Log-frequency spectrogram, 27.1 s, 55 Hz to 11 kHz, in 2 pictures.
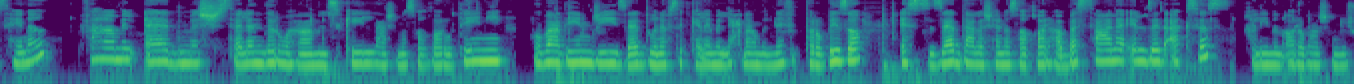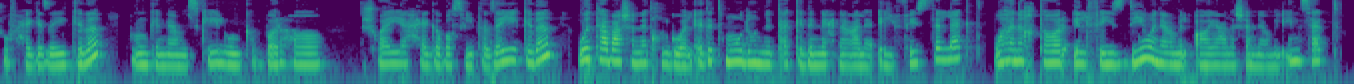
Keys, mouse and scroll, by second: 1.0-3.9 drag, 3.9 s, 6.2 g, 9.5 s, 12.4-12.9 scroll up 3, 12.9-13.9 shift+middle drag, 13.9 scroll down 1, 15.1 s, 18.2-20.0 middle drag, 20.0 Tab, 23.0-24.4 drag, 26.0 i.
